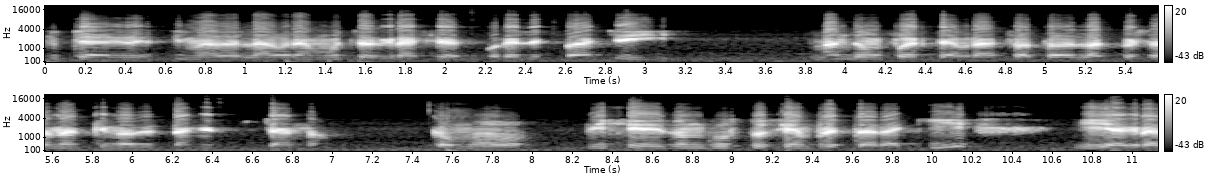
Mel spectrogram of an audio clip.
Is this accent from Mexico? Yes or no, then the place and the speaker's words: no; Quito, Pichincha, Ecuador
